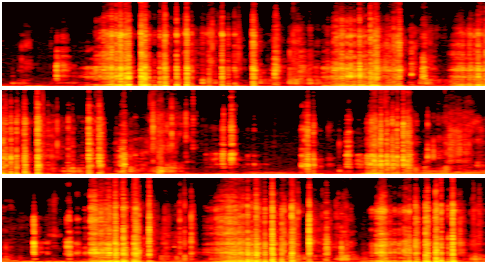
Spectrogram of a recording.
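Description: A solid, dry white bar of soap held in the hand is scraped with a metal utility knife blade, shaving off powdery flakes. Repeated bursts of dry, crunchy scraping run throughout, each with a low body and a bright, gritty top.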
